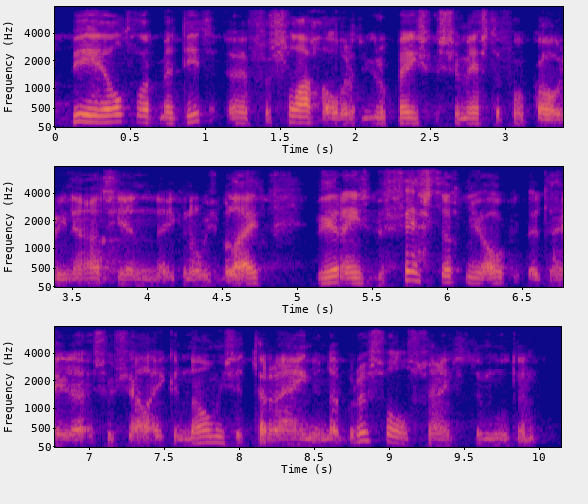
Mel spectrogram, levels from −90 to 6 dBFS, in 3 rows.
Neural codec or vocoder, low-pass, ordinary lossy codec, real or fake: vocoder, 22.05 kHz, 80 mel bands, HiFi-GAN; 7.2 kHz; none; fake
